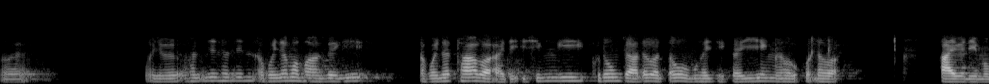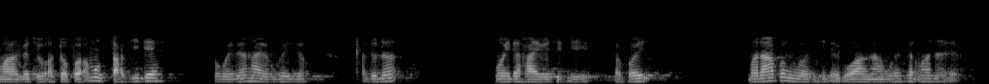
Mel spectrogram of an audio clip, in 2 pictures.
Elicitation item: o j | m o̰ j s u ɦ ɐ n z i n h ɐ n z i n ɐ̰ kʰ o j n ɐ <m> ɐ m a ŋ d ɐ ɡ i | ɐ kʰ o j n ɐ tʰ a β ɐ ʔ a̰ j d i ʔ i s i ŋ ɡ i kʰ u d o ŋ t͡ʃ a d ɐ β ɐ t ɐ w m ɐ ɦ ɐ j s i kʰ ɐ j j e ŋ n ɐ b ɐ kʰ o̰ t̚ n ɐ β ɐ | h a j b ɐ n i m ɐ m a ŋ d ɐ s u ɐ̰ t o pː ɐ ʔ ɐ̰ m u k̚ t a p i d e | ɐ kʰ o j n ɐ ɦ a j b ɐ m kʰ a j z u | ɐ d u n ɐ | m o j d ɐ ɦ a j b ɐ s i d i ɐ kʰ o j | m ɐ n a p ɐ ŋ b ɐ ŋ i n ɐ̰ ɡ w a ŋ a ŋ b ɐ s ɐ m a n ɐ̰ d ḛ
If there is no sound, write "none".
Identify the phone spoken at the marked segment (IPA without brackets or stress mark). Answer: m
